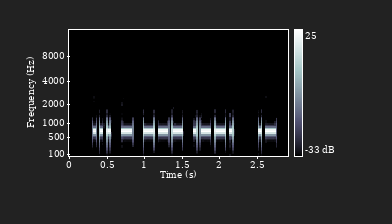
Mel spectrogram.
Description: Morse code, heard as a keyed tone, about 25 wpm, 700 Hz. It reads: STOP A
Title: Sentences from Top 1000 Words - Review Part 2 - 25wpm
